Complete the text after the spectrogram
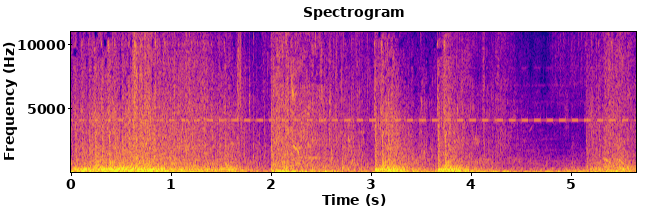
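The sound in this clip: Grenade explosions in the video game Halo land as a few heavy, booming blasts, each breaking through a loud, continuous rumble of noise.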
